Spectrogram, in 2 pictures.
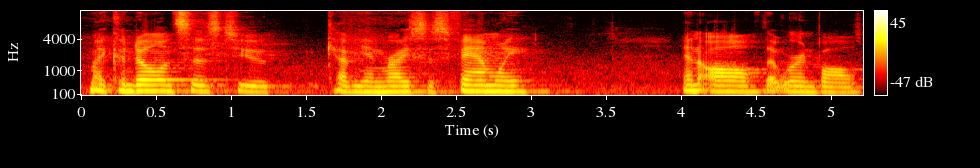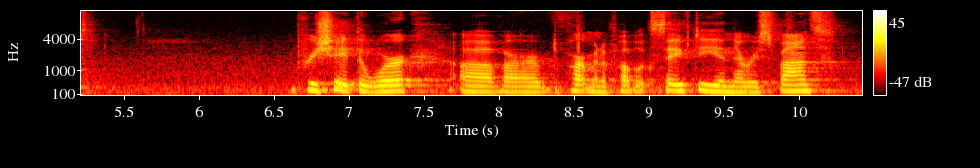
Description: City commissioners commented on the city’s third homicide of the year last night.
Vice Mayor Jeanne Hess said the community has to try harder to find alternatives to gun violence.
